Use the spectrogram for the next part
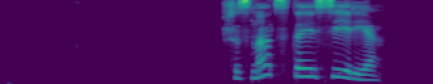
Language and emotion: Russian, positive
